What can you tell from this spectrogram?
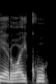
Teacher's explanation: A resposta matadora que garante o seu ponto é: a regra das oxítonas protege herói, porque a força está na última sílaba. Já em heróico, a força foi parar na penúltima sílaba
